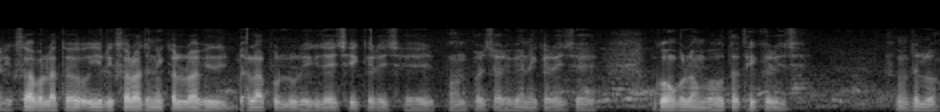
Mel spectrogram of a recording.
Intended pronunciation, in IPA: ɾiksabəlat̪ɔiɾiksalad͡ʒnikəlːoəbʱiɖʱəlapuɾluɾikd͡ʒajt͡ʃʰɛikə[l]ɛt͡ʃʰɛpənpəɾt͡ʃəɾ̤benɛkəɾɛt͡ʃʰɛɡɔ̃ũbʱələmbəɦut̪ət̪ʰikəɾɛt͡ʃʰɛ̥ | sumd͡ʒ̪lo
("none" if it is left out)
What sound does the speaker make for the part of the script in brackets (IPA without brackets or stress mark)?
ɾ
